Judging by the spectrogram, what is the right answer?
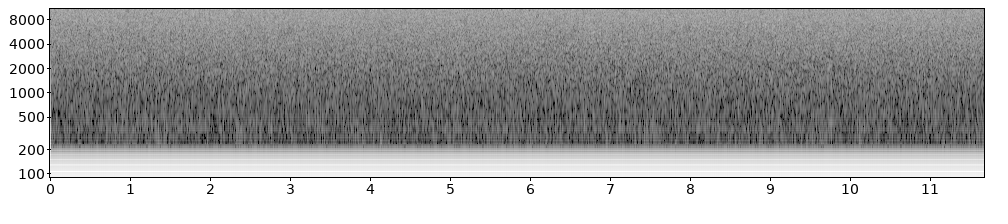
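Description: Loud, steady static hiss with a low electrical hum, unchanging throughout: noise on the audio feed that covers any sound in the room.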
